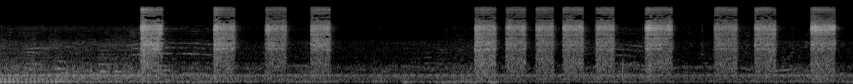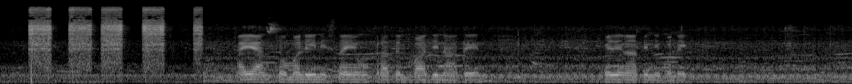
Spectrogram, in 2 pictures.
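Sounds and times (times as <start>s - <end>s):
pressurised spray hissing: 1.4s - 3.4s, 4.8s - 10.6s.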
